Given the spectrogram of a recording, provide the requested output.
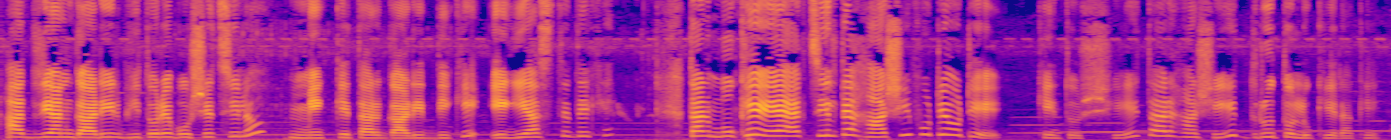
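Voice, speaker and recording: A woman reading a scripted romantic story as an expressive narrator. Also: high-pitched, moderate pace, faint music behind.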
